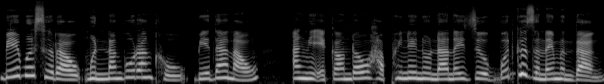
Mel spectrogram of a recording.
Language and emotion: Bodo, happy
